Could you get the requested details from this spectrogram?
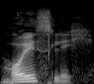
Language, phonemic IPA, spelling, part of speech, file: German, /ˈhɔɪ̯slɪç/, häuslich, adjective, De-häuslich.ogg
- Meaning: 1. domestic, homely, household 2. domesticated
